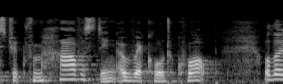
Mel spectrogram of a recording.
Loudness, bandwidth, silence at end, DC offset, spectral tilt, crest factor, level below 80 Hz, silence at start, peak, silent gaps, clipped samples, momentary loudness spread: -18 LUFS; 9.8 kHz; 0 s; under 0.1%; -5.5 dB/octave; 16 dB; -50 dBFS; 0 s; -2 dBFS; none; under 0.1%; 12 LU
